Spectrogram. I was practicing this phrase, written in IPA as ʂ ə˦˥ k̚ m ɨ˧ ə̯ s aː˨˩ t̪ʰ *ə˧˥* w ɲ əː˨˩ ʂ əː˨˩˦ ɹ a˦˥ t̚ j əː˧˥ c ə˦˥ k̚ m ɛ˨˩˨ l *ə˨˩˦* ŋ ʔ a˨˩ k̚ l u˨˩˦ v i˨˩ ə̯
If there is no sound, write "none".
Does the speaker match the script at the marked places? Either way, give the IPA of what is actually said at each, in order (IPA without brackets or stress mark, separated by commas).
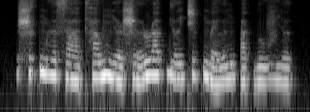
a˧˥, ə˧˥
